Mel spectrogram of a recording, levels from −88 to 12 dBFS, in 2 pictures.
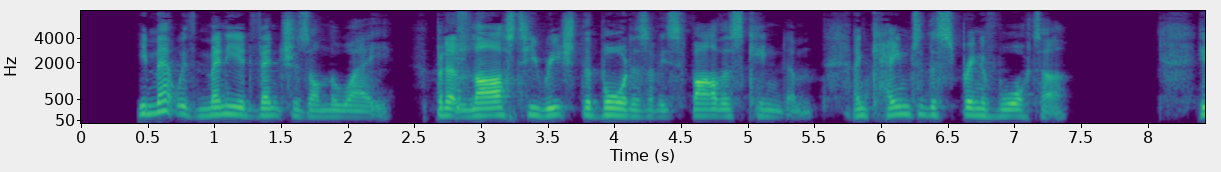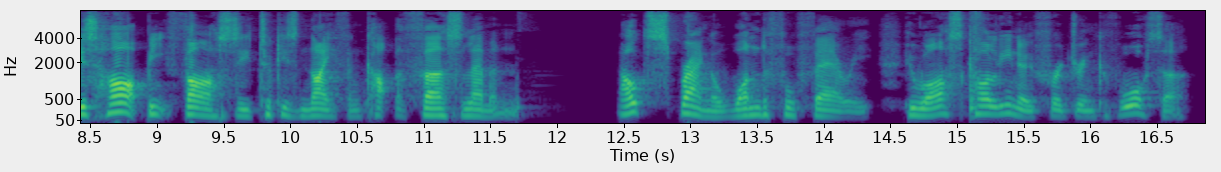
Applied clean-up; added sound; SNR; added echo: neural mask model DeepFilterNet 3.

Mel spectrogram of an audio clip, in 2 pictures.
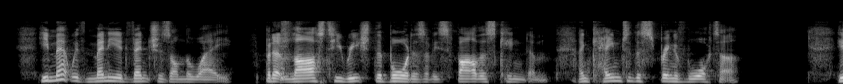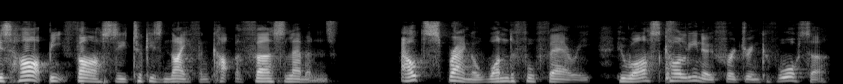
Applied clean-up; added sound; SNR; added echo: neural mask model Resemble Enhance denoiser.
